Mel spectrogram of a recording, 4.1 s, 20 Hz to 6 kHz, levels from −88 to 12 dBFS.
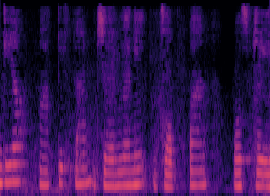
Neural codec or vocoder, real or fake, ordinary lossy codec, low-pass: codec, 44.1 kHz, 2.6 kbps, DAC; fake; MP3, 24 kbps; 5.4 kHz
